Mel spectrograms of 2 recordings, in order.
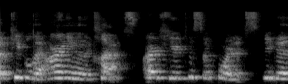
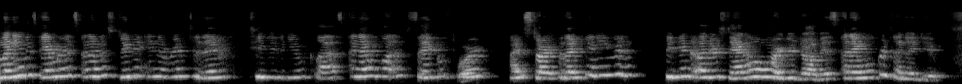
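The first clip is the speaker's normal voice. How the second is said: tearful voice, crying while speaking; 3 semitones higher than usual. A student addressing board members, crying while talking. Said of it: "Oh my god, I'm already crying".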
